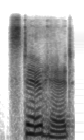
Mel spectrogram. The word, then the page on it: stairhead: Indian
